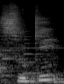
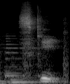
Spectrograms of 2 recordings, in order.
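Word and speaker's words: すき: No se pronuncia suki, es ski.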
